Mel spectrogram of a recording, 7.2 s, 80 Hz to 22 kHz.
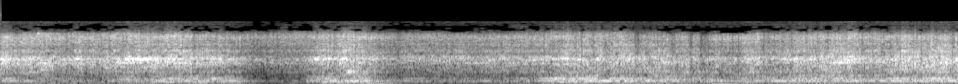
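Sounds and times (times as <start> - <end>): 
propeller plane engine started by hand-spinning the propeller, roaring: 0.0 - 7.1.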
